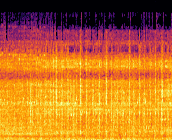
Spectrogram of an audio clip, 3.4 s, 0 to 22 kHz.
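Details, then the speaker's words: 1989 Raven 195 boat inboard engine, warmed up, after rotted motor mount was rebuilt: steady even low idle rumble with no knocks, misses or surges; mount holds well. "but that's a good motor mount test look at that this rubber is a little shot but I mean the main structure that we did is not doing anything look at that that's beautiful that's what we like to see"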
